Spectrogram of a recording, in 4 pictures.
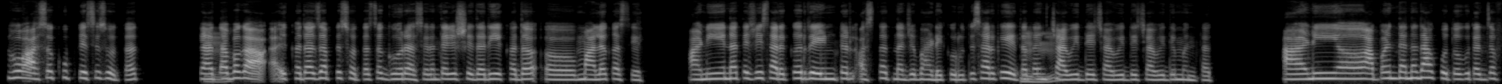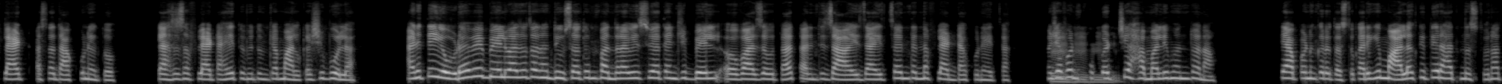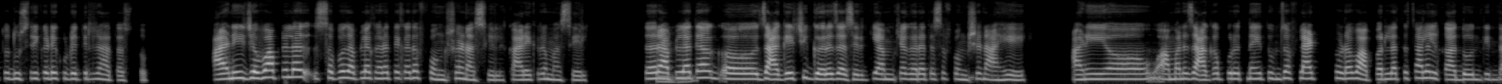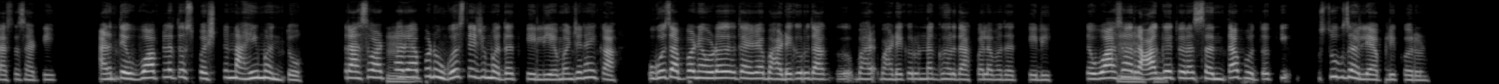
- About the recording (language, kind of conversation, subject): Marathi, podcast, दुसऱ्यांना मदत केल्यावर तुला कसं वाटतं?
- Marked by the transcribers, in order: in English: "केसेस"; in English: "रेंटल"; in English: "फ्लॅट"; in English: "फ्लॅट"; in English: "बेल"; in English: "बेल"; in English: "फ्लॅट"; in English: "सपोज"; in English: "फंक्शन"; in English: "फंक्शन"; in English: "फ्लॅट"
